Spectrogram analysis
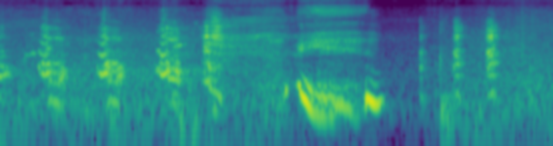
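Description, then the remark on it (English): Several Slate turkeys gobble in quick, rattling bursts, a rapid series of warbling calls with a couple of lower, descending notes mixed in, loud and without talk. “So how do you like the slate? So they are period appropriate, obviously.”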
